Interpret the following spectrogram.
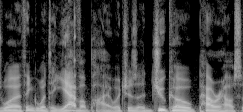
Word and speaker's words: Yavapai: as well Yavapai yes are you sure you're pronouncing that right yeah you have a pie you have a pie it's why it really sounds Hebrew okay I don't know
